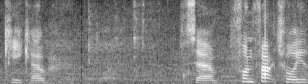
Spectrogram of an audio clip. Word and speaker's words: Keiko: So, I spelt it Keiko, but I pronounce it Kiko.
